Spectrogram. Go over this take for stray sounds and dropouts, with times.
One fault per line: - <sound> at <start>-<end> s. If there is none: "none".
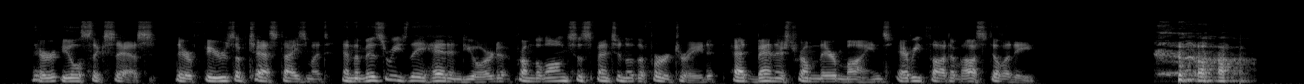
- laugh at 11.5-12.6 s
